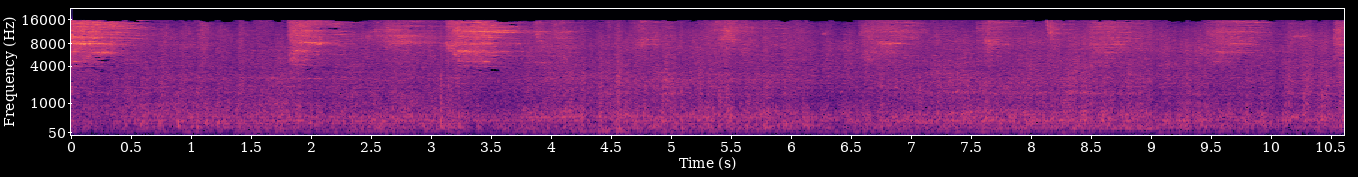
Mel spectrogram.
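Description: Freight cars of a mixed manifest train (tank cars, gondolas, covered hoppers) rolling past close by: a steady, loud rumble of steel wheels on the rail, with a high wheel squeal that comes and goes every second or two.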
